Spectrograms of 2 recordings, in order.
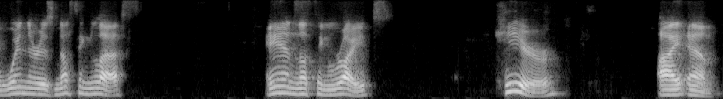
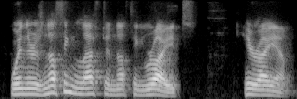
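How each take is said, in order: First: The sentence is spoken slowly. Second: The sentence is spoken quickly. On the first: "if I slow it down" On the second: "if I say this fast"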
